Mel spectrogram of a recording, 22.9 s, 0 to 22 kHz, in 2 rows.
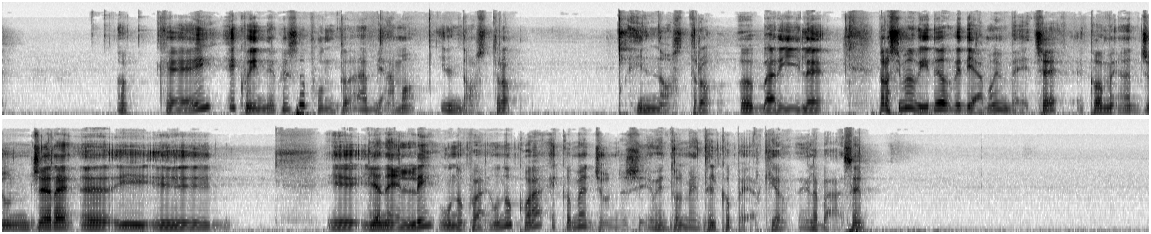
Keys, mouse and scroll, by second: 1.4 click.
